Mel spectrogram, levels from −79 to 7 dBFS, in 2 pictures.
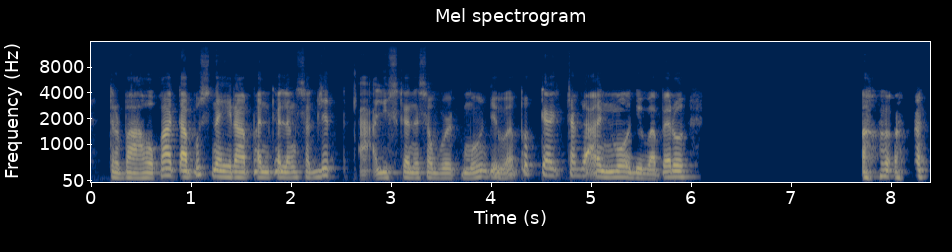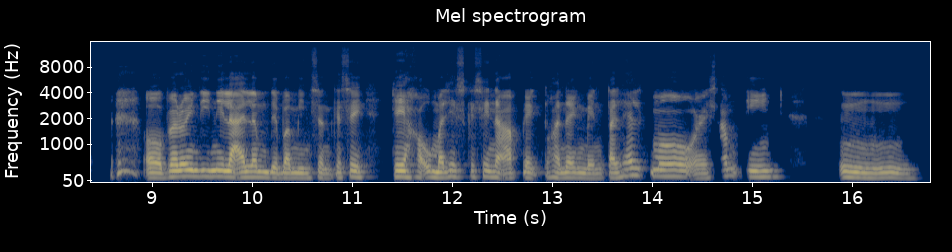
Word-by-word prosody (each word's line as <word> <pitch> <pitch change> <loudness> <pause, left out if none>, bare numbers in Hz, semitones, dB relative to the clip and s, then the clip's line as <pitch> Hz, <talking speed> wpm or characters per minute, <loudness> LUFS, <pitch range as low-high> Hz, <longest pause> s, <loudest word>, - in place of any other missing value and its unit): trabaho 125 -1 +1
ka 185 0 +5
tapos 175 +7 +3
nahirapan 140 -3 +2
ka - - +2
lang 135 0 0
saglit 150 +8 -4 0.2
aalis 130 0 -4
ka 135 - +2
na 125 - -1
sa 130 -1 -2
work 120 0 -4
mo 125 +5 -1
'di 155 - -3
ba, - - -2
pag 235 -1 -7
tiya-tiyagaan 180 -5 +1
mo 140 -2 +1
'di 125 - 0
ba, 110 -2 -1
pero 150 +1 +1 1.7
Oo, - - 0 1.0
Oo, 130 0 +5
pero 155 +1 +7
hindi 160 -1 +3
nila 155 -2 +6
alam 140 0 +3
'di 130 - +2
ba 125 - +1
minsan 125 0 -2
kasi 140 +2 -2 0.2
kaya 155 -1 +5
ka - - -1
umalis 145 +2 0
kasi 155 0 -6
naapektuhan 130 -1 -2
na 130 - +1
yung 125 - -2
mental 120 +2 -2
health 185 +1 -3
mo 160 -1 +2
or 115 - -3
something, 150 -2 -4 0.6
mhm. 125 -4 -2
140 Hz, 155 wpm, -23 LUFS, 130-155 Hz, 1.7 s, pero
